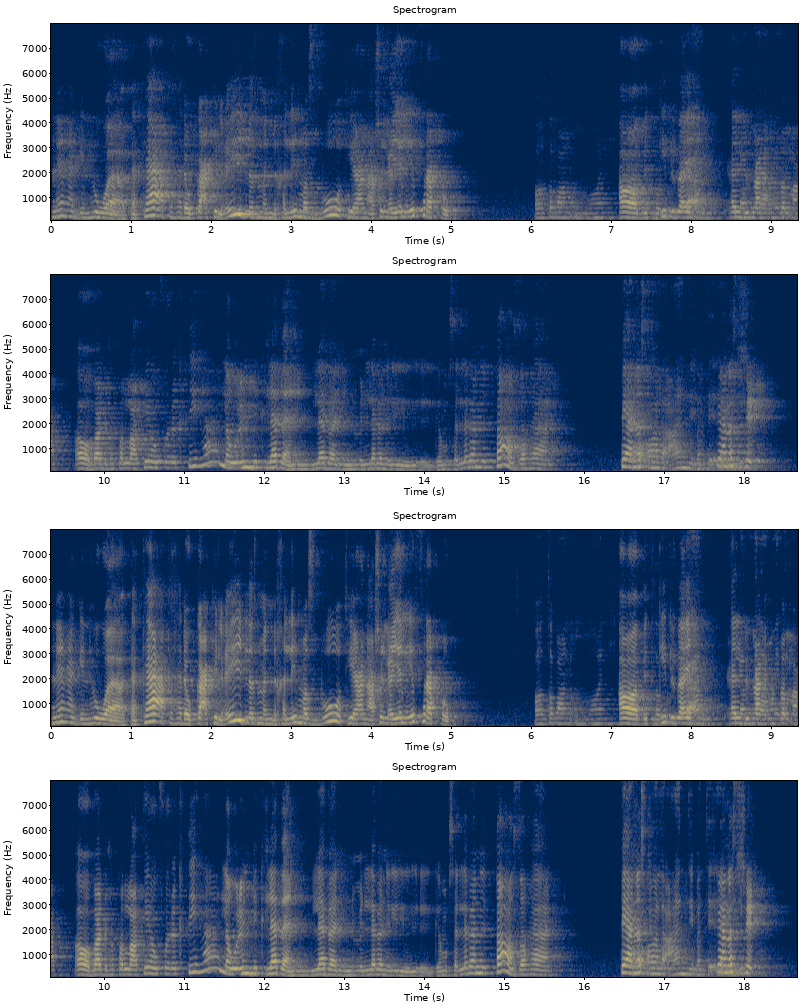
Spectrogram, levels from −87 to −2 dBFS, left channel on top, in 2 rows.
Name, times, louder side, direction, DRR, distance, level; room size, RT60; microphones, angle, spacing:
voice 1, 0.0-5.0 7.1-8.0 8.5-9.4 9.6-15.6 16.5-16.7 17.7-18.1, right 4 dB, 60° right, 9 dB, 0.8 m, -31 dB
voice 2, 6.0-7.0 7.5-8.2 8.6-9.3 16.6-18.1, right 2 dB, 80° right, 4 dB, 2.7 m, -39 dB
20.5 x 13.0 x 5.5 m, 0.90 s
head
